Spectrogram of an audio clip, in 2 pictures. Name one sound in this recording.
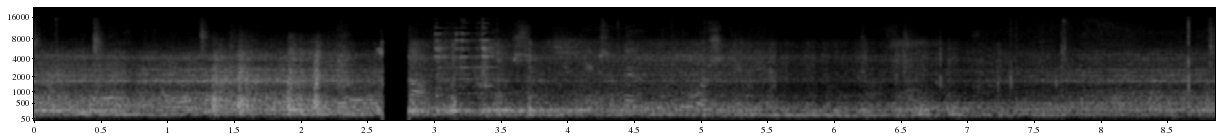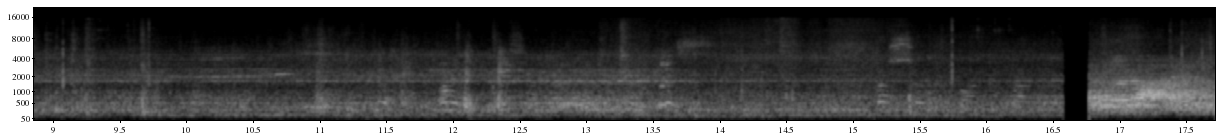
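A passenger train rumbles along the track, heard from inside the carriage.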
